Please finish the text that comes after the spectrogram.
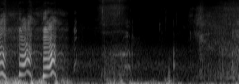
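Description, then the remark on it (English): A wet crunch of someone taking a big bite of a snack, followed by squishy chewing bursts, after a brief muffled voiced murmur at the start. “Should I really start crunching? I took a big bite.”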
